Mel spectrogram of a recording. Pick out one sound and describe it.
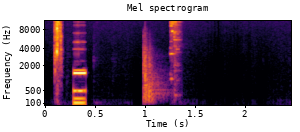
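A metal locker door clicks open.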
